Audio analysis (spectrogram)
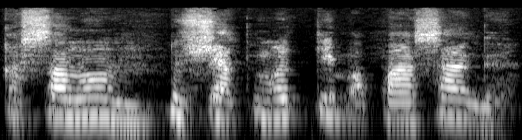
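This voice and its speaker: A woman's voice: fairly high pitch, fairly even intonation, unhurried, a bit bright, slight background noise. A woman acting in an Ilocano radio drama as an earnest grown child who pleads solemnly and emphatically for peace with warring parents. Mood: earnest, pleading.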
